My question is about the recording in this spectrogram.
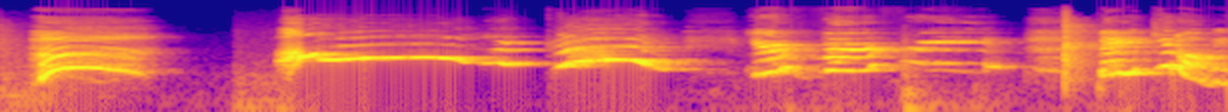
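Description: A woman shrieking in a high voice: a short rising-and-falling squeal, then a longer held shriek, followed by excited, choppy shouted exclamations.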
